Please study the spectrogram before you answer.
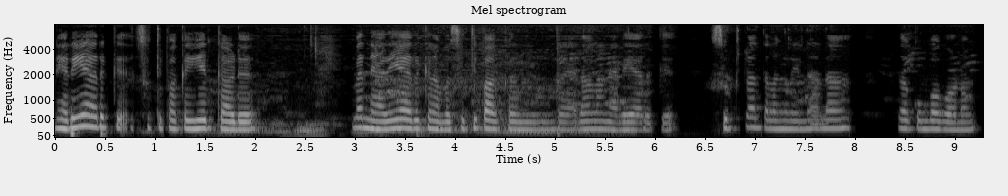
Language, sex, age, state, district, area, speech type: Tamil, female, 18-30, Tamil Nadu, Kallakurichi, urban, spontaneous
